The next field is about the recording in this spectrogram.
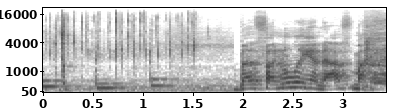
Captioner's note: imitates cat drinking water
